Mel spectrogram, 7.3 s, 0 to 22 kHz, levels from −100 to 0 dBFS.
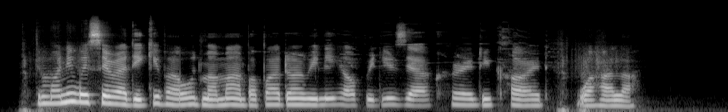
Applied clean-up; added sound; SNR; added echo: neural mask model DeepFilterNet 3.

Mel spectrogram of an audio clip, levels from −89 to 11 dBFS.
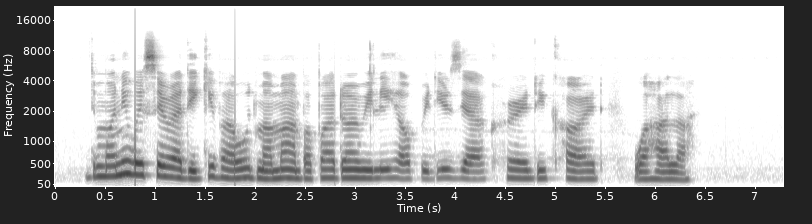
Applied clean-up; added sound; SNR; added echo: none; none; none; none.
